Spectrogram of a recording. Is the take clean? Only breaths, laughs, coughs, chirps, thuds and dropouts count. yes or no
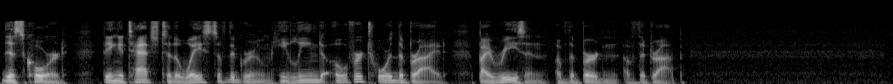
yes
